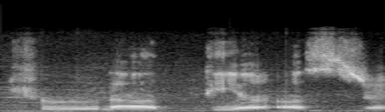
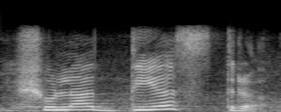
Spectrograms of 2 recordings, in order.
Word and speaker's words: শূলাদ্যস্ত্র: আচ্ছা, শূলাদ্যর পরে অটা কোথা থেকে এলো? শূলাদ্য অস্ত্র তো নয়, শূলাদ্যস্ত্র, মানে আলাদা করে আমরা অ বলবো না, ঠিক আছে? সন্ধি ওখানে ভাঙলে চলবে না। শূলাদ্যস্ত্র, শূলাদ্য অস্ত্র নয়, ঠিক আছে দাদা?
